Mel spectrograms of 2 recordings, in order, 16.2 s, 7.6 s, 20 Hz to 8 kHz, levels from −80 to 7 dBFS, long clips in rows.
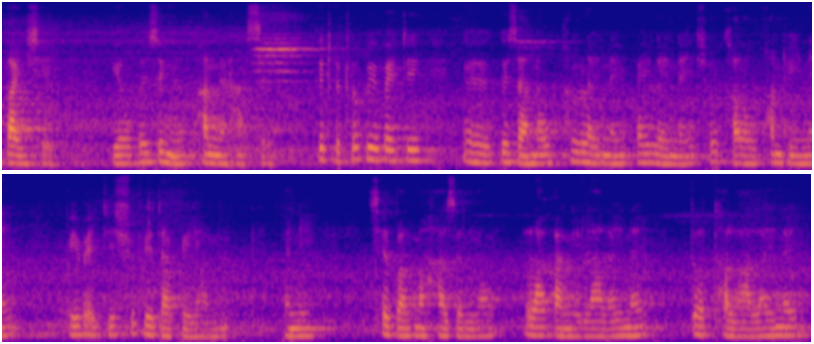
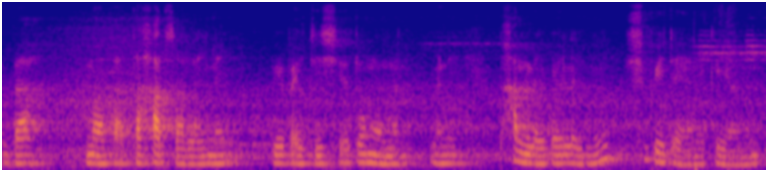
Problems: low volume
